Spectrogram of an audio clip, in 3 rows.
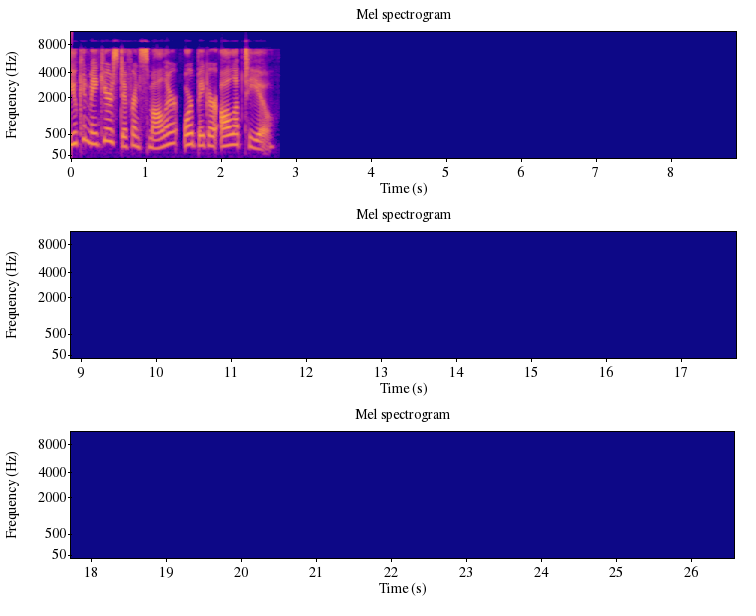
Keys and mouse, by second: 0.2 click, 0.6 ctrl+z, 0.7 click, 0.9 middle click, 1.3 click, 1.7 KP_1, 1.9-3.0 drag, 3.4 click, 3.7 click, 4.2 click, 4.4 click, 5.1 click, 5.3 click, 5.5 click, 5.7 click, 6.2 click, 6.4 click, 7.1 click, 7.4 click, 8.1 click, 8.4 middle click, 8.8 middle click, 9.9 middle click, 10.0 KP_1, 10.3 click, 10.6 shift+click, 11.1 click, 11.8 ctrl+KP_Subtract, 12.1 click, 12.4 middle click, 12.6 click, 12.8 middle click, 12.9 click, 13.4 middle click, 13.8 click, 14.1 shift+click, 14.4 click, 14.7 middle click, 14.9 alt+z, 15.1-16.1 middle drag, 16.5 alt+z, 16.9 click, 17.4 shift+click, 17.6 middle click, 18.5 click, 18.8 middle click, 19.3 alt+z, 19.5 ctrl+middle click, 20.0 click, 20.2 KP_1, 20.8 click, 21.0 click, 21.2 click, 21.7 alt+z, 21.8 click, 22.0 click, 22.6 click, 22.8 click, 23.9 click, 24.1 click, 24.8 alt+z, 25.7 middle click.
